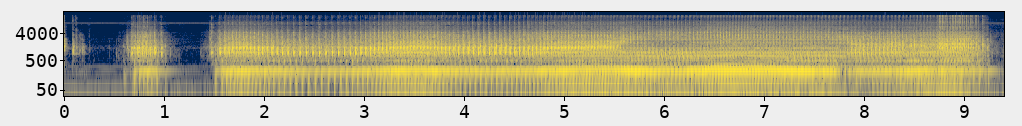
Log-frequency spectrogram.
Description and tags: Queneau machine à coudre 27
son de machine à coudre
machinery, POWER, industrial, coudre, machine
